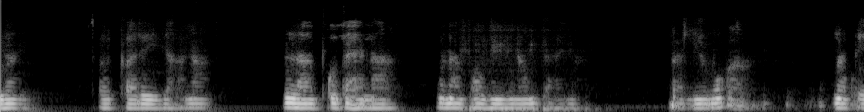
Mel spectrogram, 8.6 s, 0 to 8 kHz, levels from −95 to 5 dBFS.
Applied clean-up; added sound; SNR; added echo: neural mask model DeepFilterNet 3.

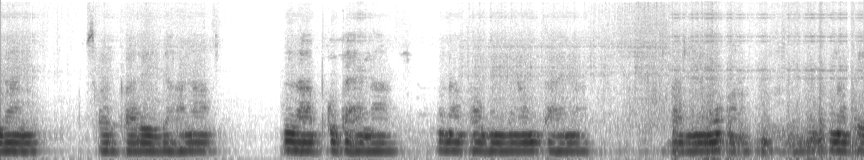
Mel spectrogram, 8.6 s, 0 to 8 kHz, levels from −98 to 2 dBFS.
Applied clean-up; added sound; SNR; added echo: neural separator model SepFormer DNS4.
